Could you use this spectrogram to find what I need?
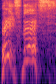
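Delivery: very high, insistent second voice.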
